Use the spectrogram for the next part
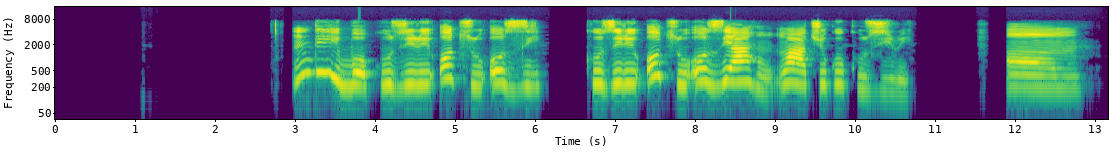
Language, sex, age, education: Igbo, female, 15-29, tertiary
